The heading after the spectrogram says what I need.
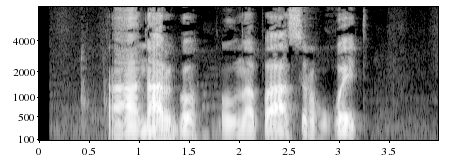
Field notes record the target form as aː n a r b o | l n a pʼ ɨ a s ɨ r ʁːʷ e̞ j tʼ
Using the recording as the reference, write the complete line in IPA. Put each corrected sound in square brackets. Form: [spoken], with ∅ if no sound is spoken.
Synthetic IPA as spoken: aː n a r [ɡ] o | l n a pʼ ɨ a s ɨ r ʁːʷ e̞ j tʼ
